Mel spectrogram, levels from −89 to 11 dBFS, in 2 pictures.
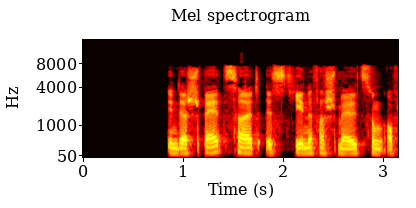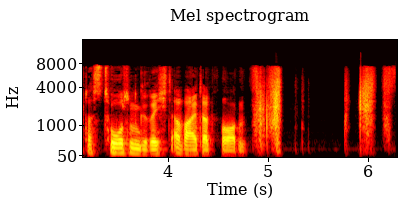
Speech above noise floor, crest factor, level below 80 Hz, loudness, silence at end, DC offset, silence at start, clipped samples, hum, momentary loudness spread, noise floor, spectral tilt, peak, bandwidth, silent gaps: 44 dB; 18 dB; -62 dBFS; -17 LUFS; 0 s; under 0.1%; 0.85 s; under 0.1%; none; 8 LU; -60 dBFS; -3 dB/octave; 0 dBFS; 8.2 kHz; none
